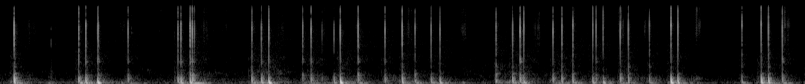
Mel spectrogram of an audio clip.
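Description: Fingertips and short nails tap repeatedly on two thin, flat, solid plastic-coated paper playing cards resting on a dark surface. The taps come in quick, irregular bursts, each a short, dry knock with a low thump and a bright, crisp click. Each tap dies away almost instantly with no ring.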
